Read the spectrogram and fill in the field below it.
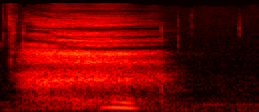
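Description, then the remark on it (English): A single sharp, breathy intake of air, a dramatic gasp lasting under a second, followed by quiet. “Gasp.”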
